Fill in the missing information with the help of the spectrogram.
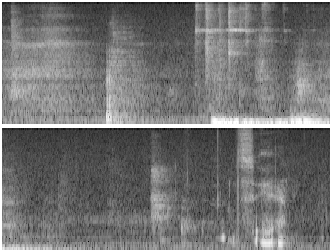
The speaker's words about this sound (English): This fucking dog is just burping over here. It's gross.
